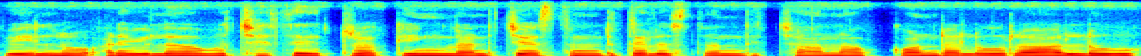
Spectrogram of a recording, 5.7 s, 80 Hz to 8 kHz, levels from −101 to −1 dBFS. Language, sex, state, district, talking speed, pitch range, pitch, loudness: Telugu, female, Andhra Pradesh, Annamaya, 105 wpm, 215-230 Hz, 220 Hz, -15 LUFS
